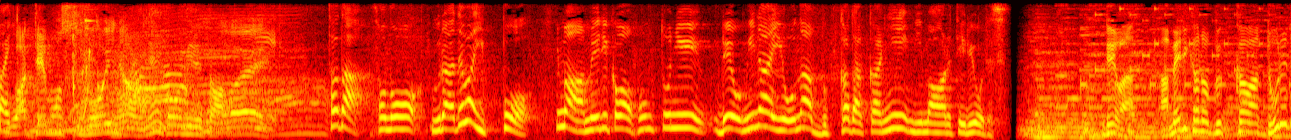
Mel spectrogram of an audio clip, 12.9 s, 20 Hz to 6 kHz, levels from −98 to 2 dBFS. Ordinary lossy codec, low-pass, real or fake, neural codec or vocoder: none; 5.4 kHz; real; none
